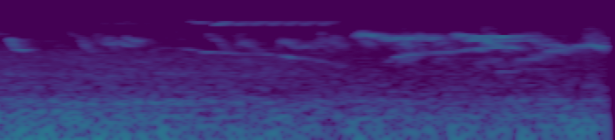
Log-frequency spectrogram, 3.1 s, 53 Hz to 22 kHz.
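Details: European robin in a tiny woodland garden (11-1-25), with birds described as pairing up as spring approaches. Thin, high, wavering whistles and short sliding trills are fairly faint over a steady low outdoor rumble.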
